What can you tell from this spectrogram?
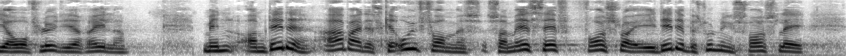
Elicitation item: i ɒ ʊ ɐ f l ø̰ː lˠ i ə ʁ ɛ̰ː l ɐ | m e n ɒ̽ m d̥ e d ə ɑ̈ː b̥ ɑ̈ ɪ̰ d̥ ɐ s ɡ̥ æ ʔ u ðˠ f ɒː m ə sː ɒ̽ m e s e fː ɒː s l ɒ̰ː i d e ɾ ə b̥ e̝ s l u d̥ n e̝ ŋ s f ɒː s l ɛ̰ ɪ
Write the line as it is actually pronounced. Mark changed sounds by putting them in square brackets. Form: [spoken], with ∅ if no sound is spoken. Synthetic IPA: i ɒ ʊ ɐ f l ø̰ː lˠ i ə ʁ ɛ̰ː l ɐ | m e n ɒ̽ m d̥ e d ə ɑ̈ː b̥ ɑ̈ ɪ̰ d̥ [ə] s ɡ̥ æ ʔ u ðˠ f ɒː m ə sː ɒ̽ m e s e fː ɒː s l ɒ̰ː i d e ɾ ə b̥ e̝ s l u d̥ n e̝ ŋ s f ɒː s l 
